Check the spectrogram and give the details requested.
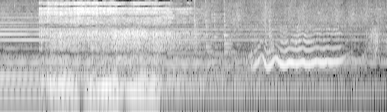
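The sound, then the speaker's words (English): A single loud, rumbling snore on a deep inhale, followed by a wavering, whistling exhale that rises and falls, from Antipa lying on his side on a concrete floor. The sound is alone, with no talking. “Some ways away, Antipa lay on his side, snoring loudly.”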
